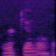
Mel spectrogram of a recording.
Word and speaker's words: orichalcum: Instead of spending gold to get it, you have to get this new, I think it's, I'm not going to murder the pronunciation of this, Orichalcum? – Oh, Auriculum? – Auriculum, wow, okay, there you go. That's way better way of saying it.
